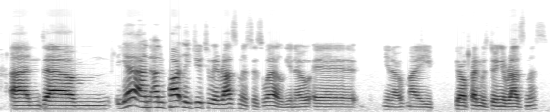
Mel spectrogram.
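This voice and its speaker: Big swings in loudness mark a man's fairly slow speech in a Scottish accent. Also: medium pitch for a man, lively intonation. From Scotland. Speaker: English teacher in Spain. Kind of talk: live online show chat. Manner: animated.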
